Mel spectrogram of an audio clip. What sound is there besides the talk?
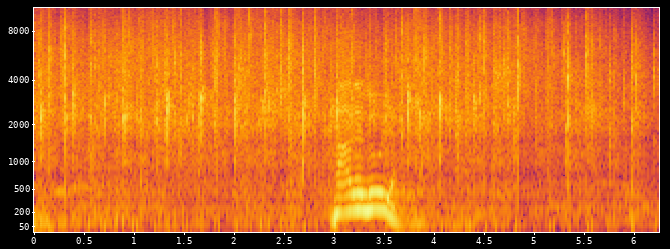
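audience clapping hands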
